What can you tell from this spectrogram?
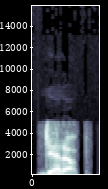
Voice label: "getup", English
